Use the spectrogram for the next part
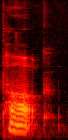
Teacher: in British English we don't pronounce the R if it has a consonant afterwards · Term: non-rhotic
